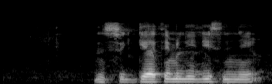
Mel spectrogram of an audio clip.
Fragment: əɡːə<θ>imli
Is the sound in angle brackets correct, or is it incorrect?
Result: correct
